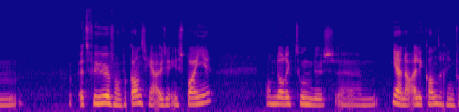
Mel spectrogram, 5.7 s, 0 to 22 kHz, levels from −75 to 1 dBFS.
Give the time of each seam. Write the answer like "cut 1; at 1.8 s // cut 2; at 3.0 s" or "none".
cut 1; at 3.2 s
